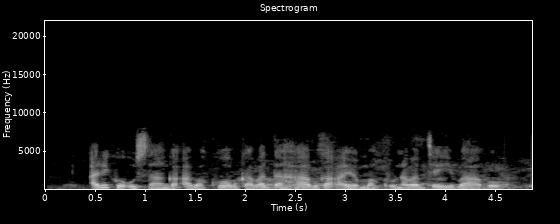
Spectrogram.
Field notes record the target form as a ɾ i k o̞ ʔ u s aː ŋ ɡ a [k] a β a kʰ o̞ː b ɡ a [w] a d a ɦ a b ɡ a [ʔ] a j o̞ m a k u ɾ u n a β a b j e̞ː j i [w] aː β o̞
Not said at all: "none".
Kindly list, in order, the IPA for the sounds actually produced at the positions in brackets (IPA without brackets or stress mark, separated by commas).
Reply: ʔ, β, ʔ, β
